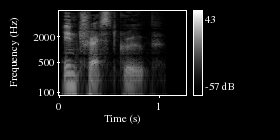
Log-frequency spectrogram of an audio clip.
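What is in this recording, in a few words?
"interest group", English, British English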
